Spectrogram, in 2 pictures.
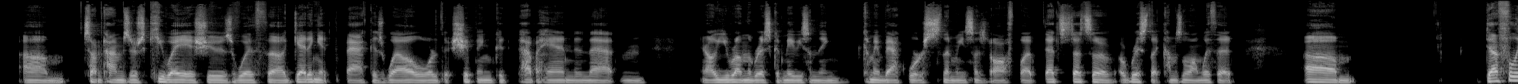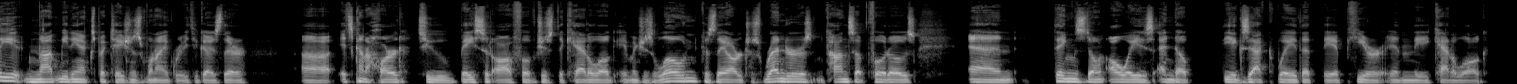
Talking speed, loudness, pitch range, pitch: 200 wpm, -23 LUFS, 95-110 Hz, 100 Hz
